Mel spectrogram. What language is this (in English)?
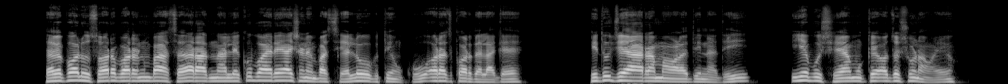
Mahasu Pahari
